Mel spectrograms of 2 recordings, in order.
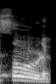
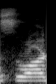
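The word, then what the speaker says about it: sword: है उसे बोलते हैं सर्ड क्या बोलते हैं सड क्या होती है हां जिसे हम स्वर्ड बोलते हैं तो स्वर्ड में डब्लू आपका साइलेंट है तो क्या बचा सोर्ड सो सोर्ड नहीं थी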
